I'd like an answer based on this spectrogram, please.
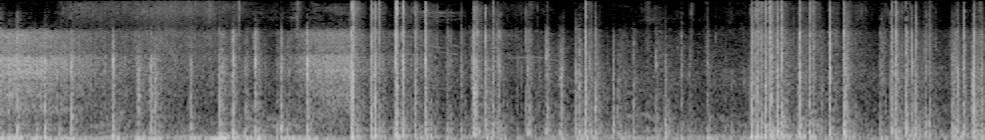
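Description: Fireworks display: many aerial shells bursting in quick succession, a dense run of sharp bangs over a low rumble, with a thick cluster of bangs near the end.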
